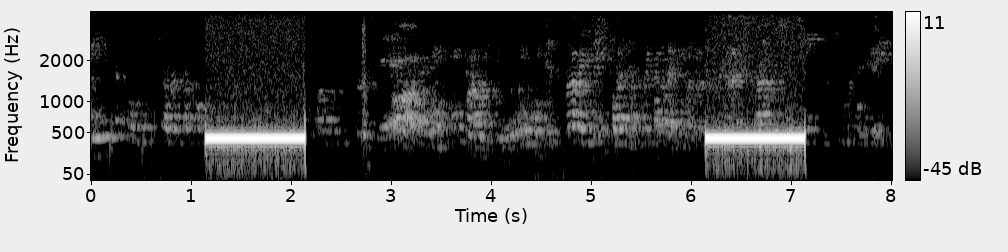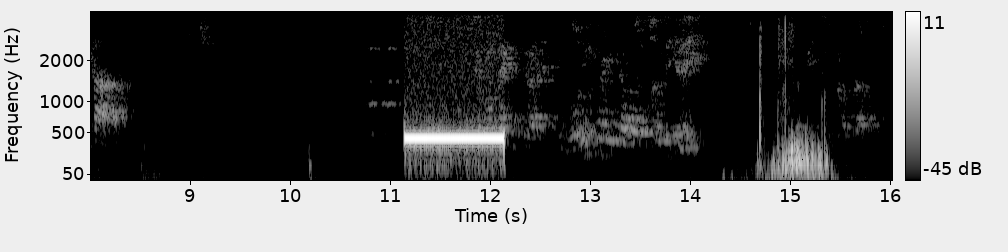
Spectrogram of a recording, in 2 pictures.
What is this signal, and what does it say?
Ringback tone (Europe, 425 Hz), with speech.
